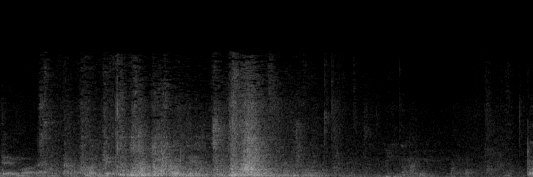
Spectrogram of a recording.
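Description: Scuffling and light rattling as a chinchilla is caught and lifted out of a wire-mesh cage, dying away over the last second or so.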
